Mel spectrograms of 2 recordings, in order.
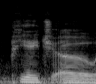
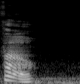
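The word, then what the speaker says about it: phở: it's pronounced one um pho in vietnamese is pronounced not faux not foo but i learned that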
